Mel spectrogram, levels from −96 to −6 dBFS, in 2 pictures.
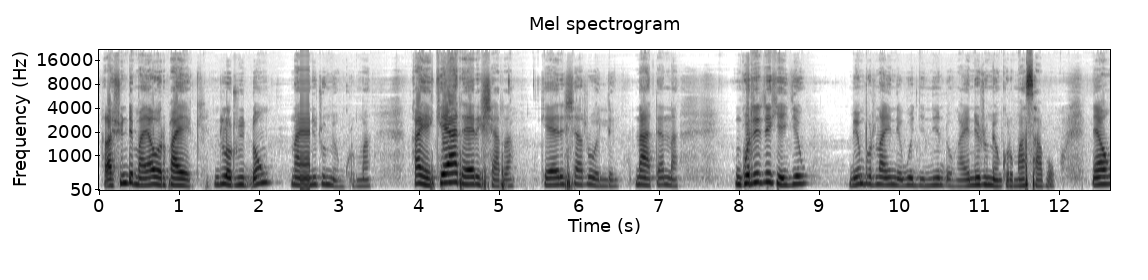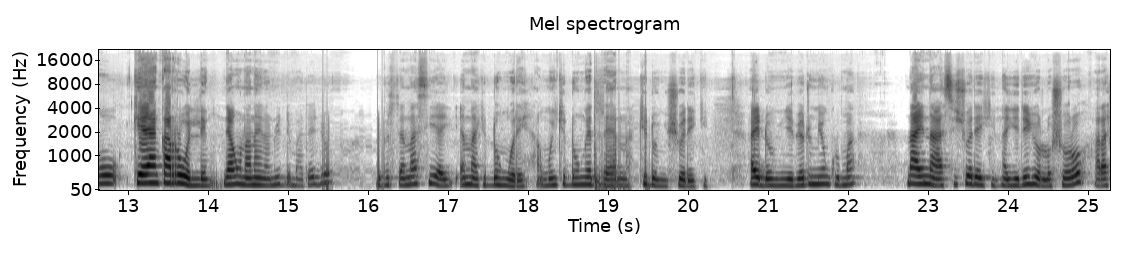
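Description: A buzzing, machine-gun stutter breaks the speech at 2.51 to 2.63 s, with about 0.12 s of audio missing. It returns in scattered bursts from 15.43 to 16.19 s, just before "ena siai ena", losing about 0.41 s, and from 18.87 to 19.51 s, losing about 0.25 s. This is Bluetooth stutter. Packets arrived late or not at all, so the receiver kept replaying its last buffer, and the speech picks up further along, as if it had kept playing.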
